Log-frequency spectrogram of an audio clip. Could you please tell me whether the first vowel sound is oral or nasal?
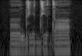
nasal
